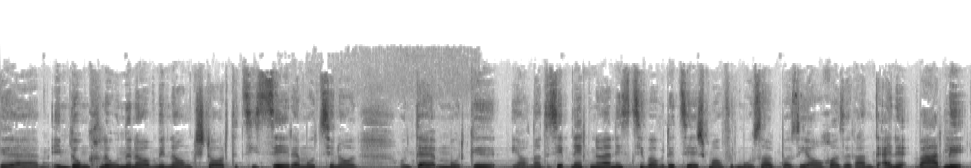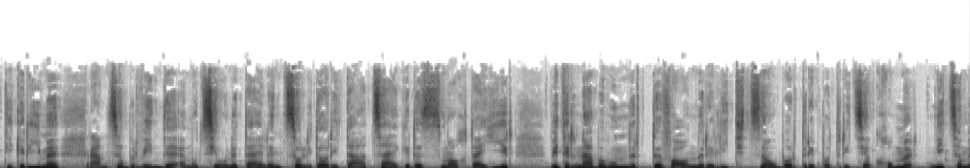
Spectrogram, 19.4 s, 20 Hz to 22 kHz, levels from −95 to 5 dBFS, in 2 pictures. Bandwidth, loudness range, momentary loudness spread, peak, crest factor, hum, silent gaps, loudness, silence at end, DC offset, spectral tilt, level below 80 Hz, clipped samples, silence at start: 14 kHz; 4 LU; 8 LU; 0 dBFS; 16 dB; none; none; -17 LUFS; 0 s; under 0.1%; -5 dB/octave; -40 dBFS; under 0.1%; 0 s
